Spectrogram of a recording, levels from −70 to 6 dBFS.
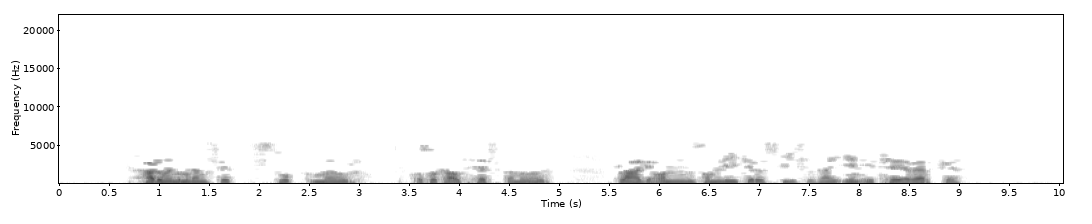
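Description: From start to finish the speech sounds watery and swirly, with heavy codec damage and nothing above about 5.3 kHz. This is likely MP3 compression at a very low bitrate, around 8 kbps. Starved of bits, the encoder drops weak frequency lines that flicker in and out between frames and cuts the treble at a fixed point, and attacks smear.

From 1.02 to 1.28 s, just before "gang sett stokkmaur", there is a jumbled moment. The audio is chunks out of order: a chunk of about 85 ms plays two chunks late, after the audio that should follow it. Nothing is missing, but the sequence is scrambled and there are three hard joins. A shorter scramble comes from 4.61 to 4.78 s, right after "også kalt", where an 85 ms chunk plays one chunk late.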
